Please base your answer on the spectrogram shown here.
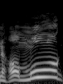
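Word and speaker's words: Jamul: Literally bought the farm, and it's a couple of 100 acres out in Hamul, California. Woo! The J is silent south of the 8.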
